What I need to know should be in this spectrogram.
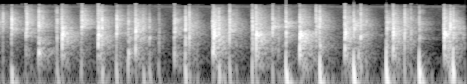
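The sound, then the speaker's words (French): Studio audience applause, heard as many crisp, separate hand claps in a quick, slightly uneven rhythm. They stay fairly loud and steady for the couple of seconds. “Je crois qu'on peut l'applaudir encore une fois.”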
